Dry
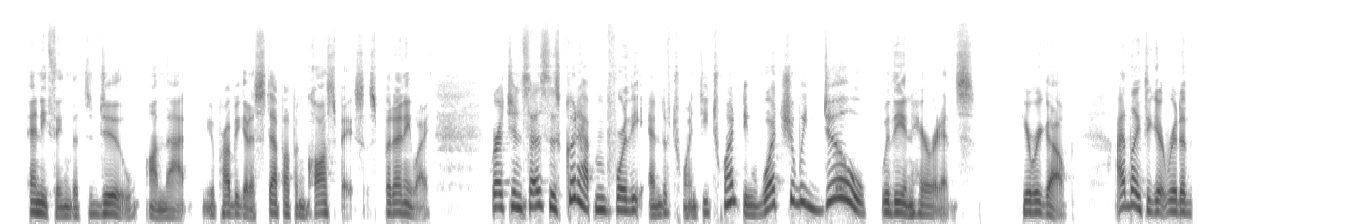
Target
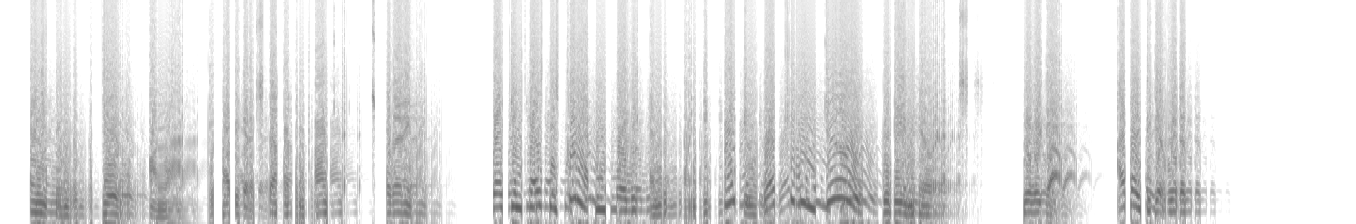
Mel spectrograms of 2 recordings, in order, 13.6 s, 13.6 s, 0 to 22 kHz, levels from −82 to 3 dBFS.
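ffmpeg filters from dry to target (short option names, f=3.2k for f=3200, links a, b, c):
-filter_complex "[0:a]aeval=exprs='0.075*(abs(mod(val(0)/0.075+3,4)-2)-1)':c=same,acrusher=bits=4:mix=0:aa=0.000001,asplit=2[a][b];[b]adelay=151,lowpass=f=4.5k:p=1,volume=-9.5dB,asplit=2[c][d];[d]adelay=151,lowpass=f=4.5k:p=1,volume=0.19,asplit=2[e][f];[f]adelay=151,lowpass=f=4.5k:p=1,volume=0.19[g];[a][c][e][g]amix=inputs=4:normalize=0,volume=-8dB"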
